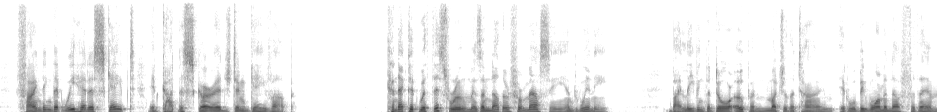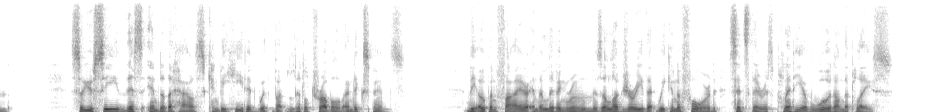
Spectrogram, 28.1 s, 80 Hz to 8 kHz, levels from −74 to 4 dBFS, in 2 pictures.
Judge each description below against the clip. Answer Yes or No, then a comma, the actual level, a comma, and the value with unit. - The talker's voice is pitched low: Yes, low, 110 Hz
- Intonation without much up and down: No, average, 4.5 semitones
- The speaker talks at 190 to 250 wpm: No, average, 165 wpm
